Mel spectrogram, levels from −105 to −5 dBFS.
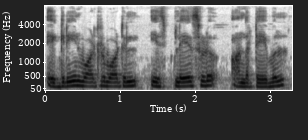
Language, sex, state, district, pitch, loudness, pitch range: English, female, Telangana, Hyderabad, 150 Hz, -12 LUFS, 140-160 Hz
